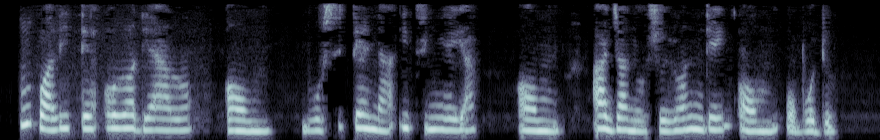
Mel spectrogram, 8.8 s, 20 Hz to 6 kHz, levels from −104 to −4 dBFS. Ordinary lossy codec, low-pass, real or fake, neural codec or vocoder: MP3, 32 kbps; 5.4 kHz; fake; codec, 16 kHz in and 24 kHz out, 1.1 kbps, FireRedTTS-2 codec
